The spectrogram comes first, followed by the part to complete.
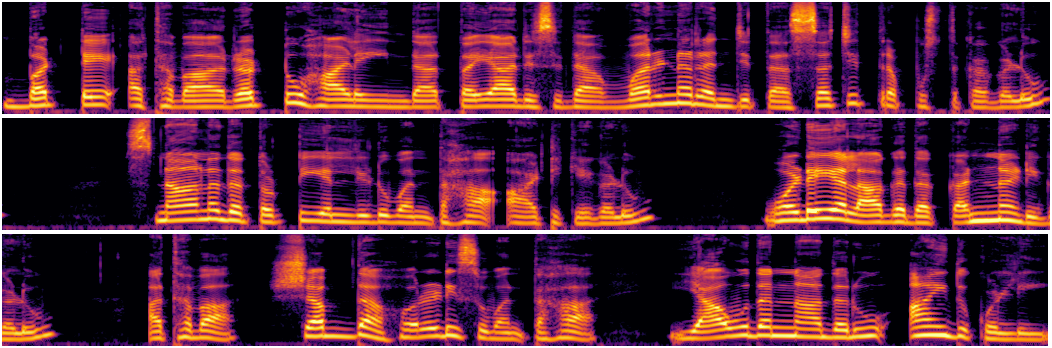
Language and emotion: Kannada, neutral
